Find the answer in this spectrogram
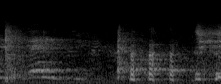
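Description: Faint voices and short bursts of laughter in a room, with a single sharp knock at the very start.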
